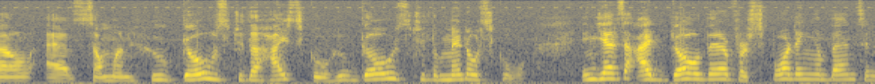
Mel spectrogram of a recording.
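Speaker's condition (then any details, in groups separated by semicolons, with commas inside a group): Cerebral palsy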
